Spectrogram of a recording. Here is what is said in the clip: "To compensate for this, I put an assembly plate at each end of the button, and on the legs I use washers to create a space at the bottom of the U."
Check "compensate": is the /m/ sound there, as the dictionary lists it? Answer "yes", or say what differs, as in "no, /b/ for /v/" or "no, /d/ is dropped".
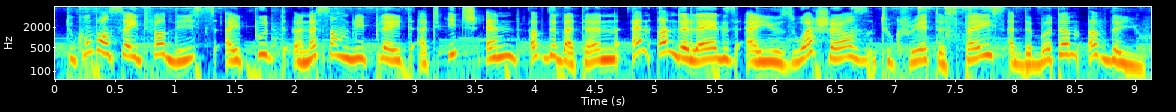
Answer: no, /m/ is dropped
